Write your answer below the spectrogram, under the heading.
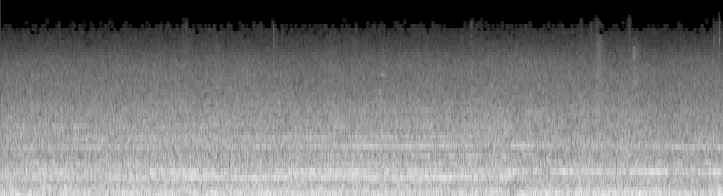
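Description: Trolleybus running steadily through a road tunnel, heard from inside the front of the bus. A constant low rumble of tyres and road carries a steady whine from the electric drive.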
